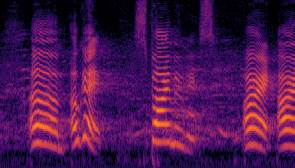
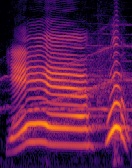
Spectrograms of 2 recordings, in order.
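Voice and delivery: loud high whoop for a friend; a real cheer from the crowd; 4 semitones higher, 15 dB louder than usual. Real, not acted. Youth leader cheering Vicky at church, loud whoop.

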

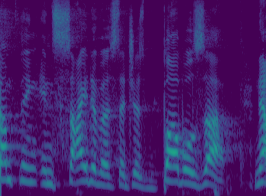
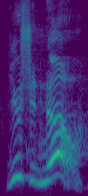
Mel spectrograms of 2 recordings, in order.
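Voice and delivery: much louder, higher, cheeky comeback; sassy retort; 4 semitones higher, 12 dB louder than usual. Acted. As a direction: toss it back at God with attitude. Cain retorts to God.

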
